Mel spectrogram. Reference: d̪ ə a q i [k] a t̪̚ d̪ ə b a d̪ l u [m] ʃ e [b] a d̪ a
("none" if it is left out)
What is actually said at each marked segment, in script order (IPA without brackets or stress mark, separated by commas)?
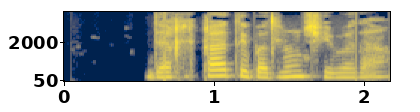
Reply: q, n, w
